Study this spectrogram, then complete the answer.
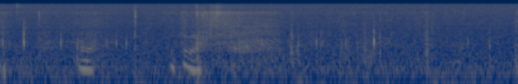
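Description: A backpack's fabric rustles as it is lifted onto a man's shoulders.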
